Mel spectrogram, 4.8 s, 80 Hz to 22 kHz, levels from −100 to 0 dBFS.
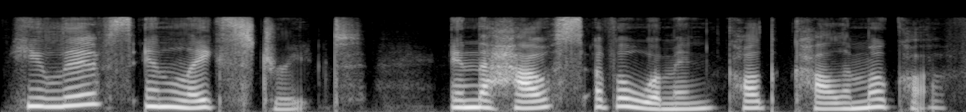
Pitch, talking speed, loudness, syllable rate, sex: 245 Hz, 160 wpm, -17 LUFS, 4.7 syllables/s, female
